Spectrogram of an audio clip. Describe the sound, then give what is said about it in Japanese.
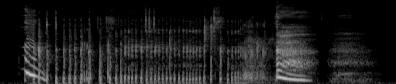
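A long, sputtering fart: a rapid buzzing run of pulses, with a moaning voice sound before and after it. “ほら、臭い臭い、おなら臭い、ハエも殺せる激臭おならですよ。”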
